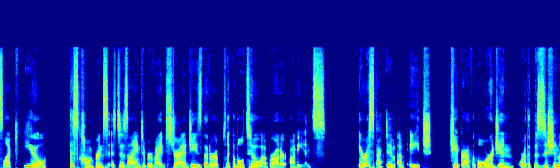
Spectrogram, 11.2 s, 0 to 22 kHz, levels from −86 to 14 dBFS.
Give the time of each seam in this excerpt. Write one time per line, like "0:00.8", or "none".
none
